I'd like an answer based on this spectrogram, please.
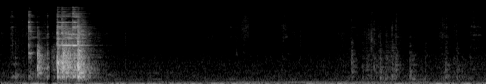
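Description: A small sheet-metal patch panel clattering with a short metallic ring about half a second in, then light scrapes and taps as it is shaped and pressed against the car's inner fender.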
